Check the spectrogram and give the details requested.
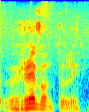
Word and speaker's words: Revontuli: They also put more emphasis on the beginning syllable of most words. So Revontuli. You don't go Revontuli. Revontuli. Revontuli coast. Double vowels in Finnish are extended, and double consonants have a little gap before you say it.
